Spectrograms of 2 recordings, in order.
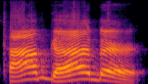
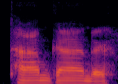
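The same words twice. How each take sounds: First: Loud, high, slow name call; light up at a friend's name; delighted recognition. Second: Softer, slower repeat of "Tom Gonder"; quiet fond repeat. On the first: Streamer spotting his old buddy in chat, loud and delighted. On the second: Streamer quietly repeating his friend's name, fond and soft. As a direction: savor "Tom Gonder" to yourself. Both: Real, not acted.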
